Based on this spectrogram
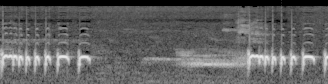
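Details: Zebra dove (local perkutut) in full song, a quick run of bright staccato notes, a pause with a soft sustained trill, then another run of clipped notes beginning.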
